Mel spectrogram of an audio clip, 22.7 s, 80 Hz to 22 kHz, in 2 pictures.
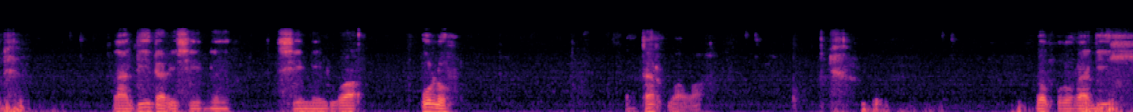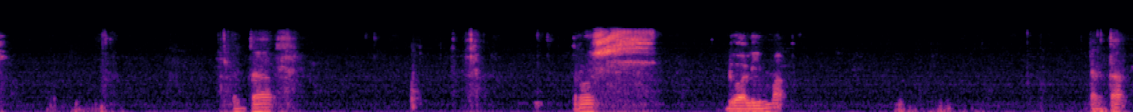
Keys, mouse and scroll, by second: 0.5 click, 4.8-5.4 typing, 5.9 Return, 7.3 click, 9.3 click, 11.9 click, 12.5-13.2 typing, 13.4 Return, 14.8 click, 21.0 click, 21.2-22.0 typing.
